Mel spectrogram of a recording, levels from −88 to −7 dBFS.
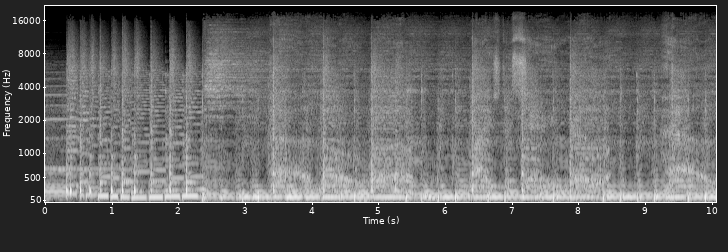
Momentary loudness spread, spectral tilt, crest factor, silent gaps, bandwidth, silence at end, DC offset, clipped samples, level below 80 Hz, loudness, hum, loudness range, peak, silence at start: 3 LU; -5 dB/octave; 18 dB; none; 18 kHz; 0 s; under 0.1%; under 0.1%; -34 dBFS; -20 LUFS; none; 1 LU; 0 dBFS; 0 s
